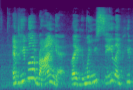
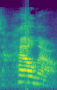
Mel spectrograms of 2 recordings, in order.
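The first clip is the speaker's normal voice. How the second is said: a blunt, louder "Hell no" from mom; mom's flat refusal; 11 dB louder than usual. Retold or imitated. Retelling mom's answer to the Disney request, blunt and loud.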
